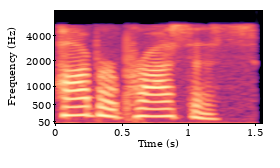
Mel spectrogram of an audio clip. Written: Haber process

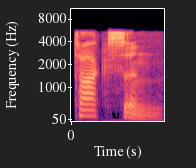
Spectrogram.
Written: toxin

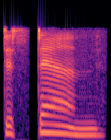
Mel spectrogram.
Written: distend

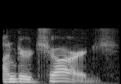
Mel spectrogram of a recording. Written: undercharge

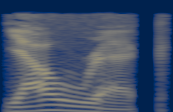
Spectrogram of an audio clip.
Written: Wagner-Jauregg

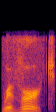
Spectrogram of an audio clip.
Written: revert

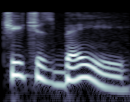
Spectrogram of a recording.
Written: cicisbei

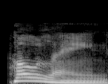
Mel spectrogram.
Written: poleyn

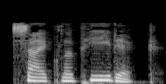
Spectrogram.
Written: cyclopaedically

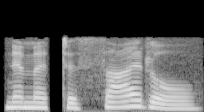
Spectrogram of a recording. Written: nematicidal

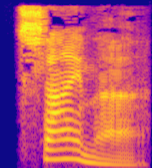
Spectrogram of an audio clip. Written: sima

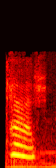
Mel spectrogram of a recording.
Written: cas

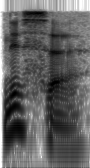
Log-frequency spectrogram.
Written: Nysa

